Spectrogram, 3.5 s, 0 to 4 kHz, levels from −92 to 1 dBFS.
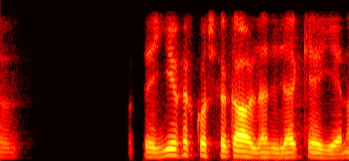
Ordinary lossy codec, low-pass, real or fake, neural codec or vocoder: none; 3.6 kHz; fake; codec, 16 kHz, about 1 kbps, DyCAST, with the encoder's durations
